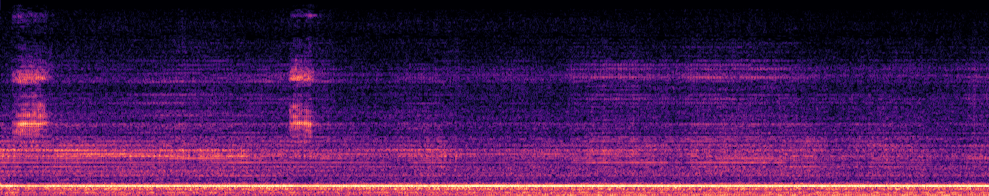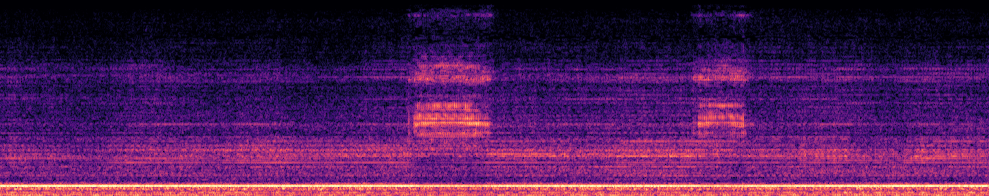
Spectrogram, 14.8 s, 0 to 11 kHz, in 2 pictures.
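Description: Tool and cutter grinder running with a steady motor whine and hum, the wheel grazing the teeth of a 15-tooth milling cutter in four short gritty hisses while sparking out the final pass.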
